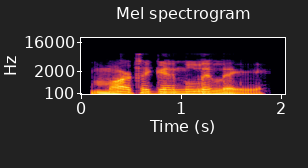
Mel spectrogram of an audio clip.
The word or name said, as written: martagon lily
